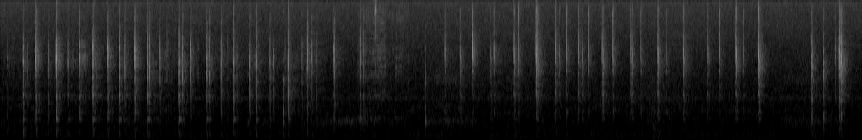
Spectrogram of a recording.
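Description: Long nails tap rapidly on the lid of a hollow cardboard gift box with a glossy floral print, recorded close up. The clip is a quick, steady stream of sharp, bright clicks with a slightly hollow knock beneath them, each tap dying away almost instantly over a quiet background.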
